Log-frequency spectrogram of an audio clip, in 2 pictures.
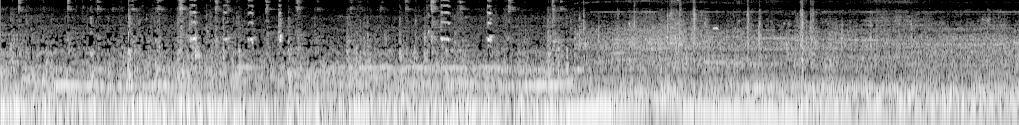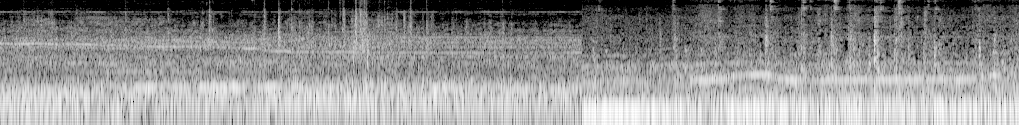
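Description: Snowplow vehicle engine running steadily, heard from inside the cab as its front blade pushes snow, with a low rumble and slowly shifting engine tones. The sound changes abruptly twice, about a third of the way in and near the end, as a different plow vehicle is heard.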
